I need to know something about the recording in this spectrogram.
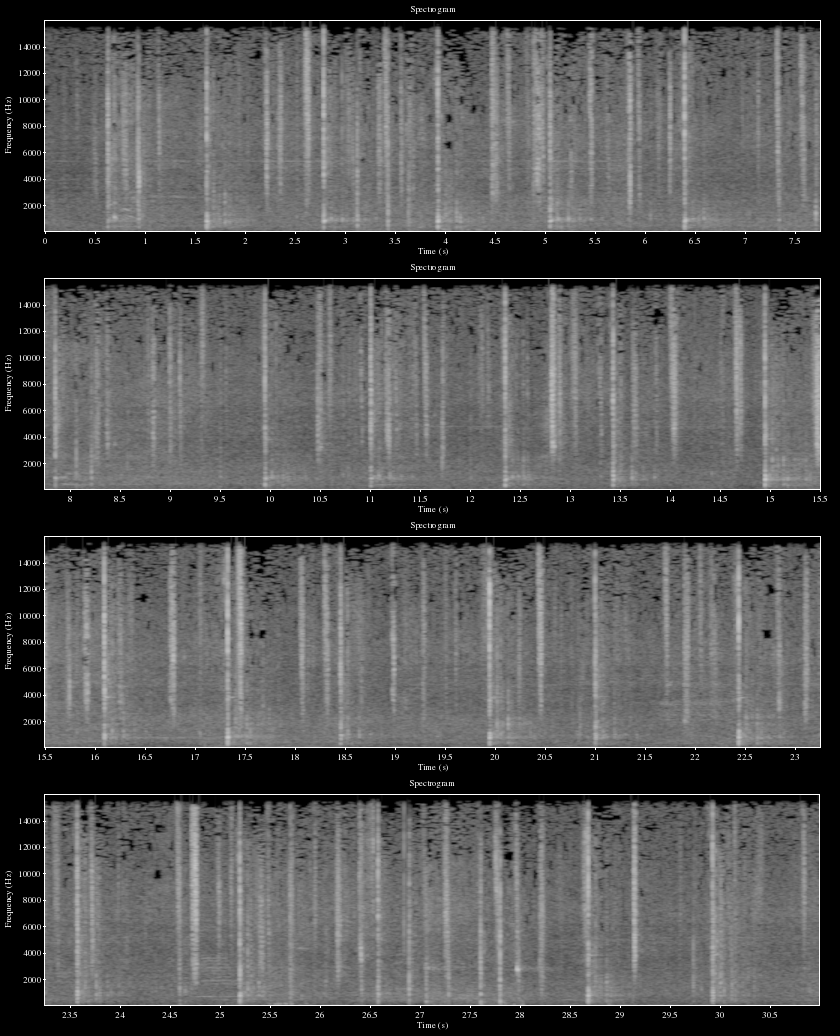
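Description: Tennis ball struck back and forth by racquets in a long hard-court rally, about one hit every second or so, with softer ball bounces between the hits over a low crowd murmur.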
